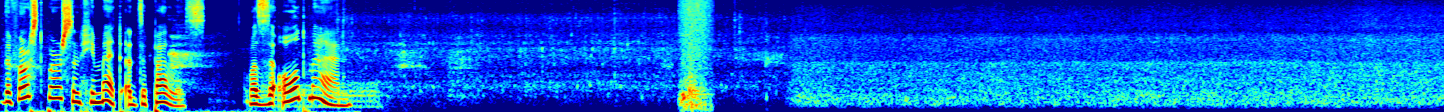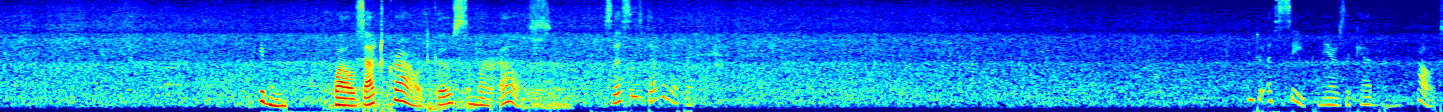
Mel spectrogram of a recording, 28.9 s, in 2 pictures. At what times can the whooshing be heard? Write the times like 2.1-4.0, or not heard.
6.8-7.2.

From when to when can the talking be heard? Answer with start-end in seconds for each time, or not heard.
0.0-3.6, 17.0-21.4, 26.9-28.8.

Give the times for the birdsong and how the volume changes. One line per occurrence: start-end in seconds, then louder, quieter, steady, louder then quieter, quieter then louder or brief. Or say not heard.
not heard.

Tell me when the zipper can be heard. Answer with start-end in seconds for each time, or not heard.
not heard.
